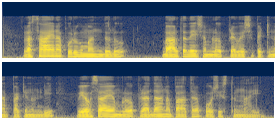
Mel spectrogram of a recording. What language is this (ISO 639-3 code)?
tel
